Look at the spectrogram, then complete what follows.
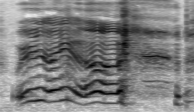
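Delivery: fake drunk voice. Retelling how he asked for his phone while pretending to be drunk: imitating his drunk-acting voice. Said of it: "he didn't say it like, he goes".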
